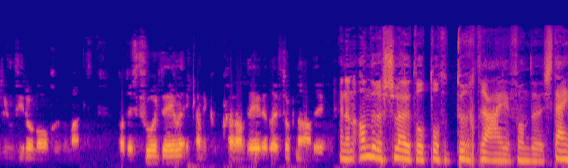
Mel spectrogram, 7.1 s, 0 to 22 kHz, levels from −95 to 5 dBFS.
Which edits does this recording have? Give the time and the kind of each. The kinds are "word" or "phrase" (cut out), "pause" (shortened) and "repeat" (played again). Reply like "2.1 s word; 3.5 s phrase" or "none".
4.2 s pause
